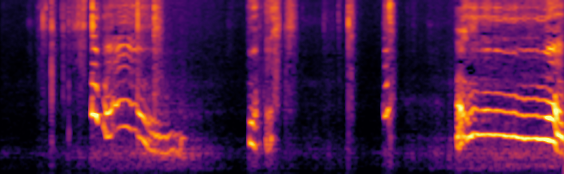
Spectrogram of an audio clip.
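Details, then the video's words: Dog singing, with a falling whine-like howl, brief yelps, then a sustained steady howl at the end; music and a person's voice around it. "Bullet Singing"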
